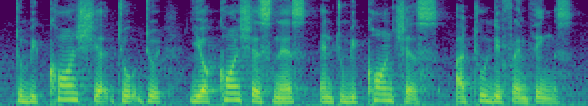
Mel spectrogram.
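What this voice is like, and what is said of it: Speaks with a noticeable accent. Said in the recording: “I'm pronouncing them similar because of my accent”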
